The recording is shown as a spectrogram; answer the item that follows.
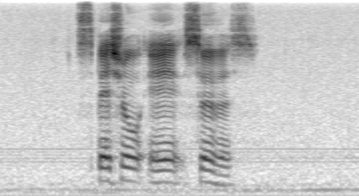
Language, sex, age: English, male, 19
